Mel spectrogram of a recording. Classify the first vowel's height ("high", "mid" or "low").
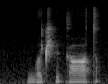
mid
